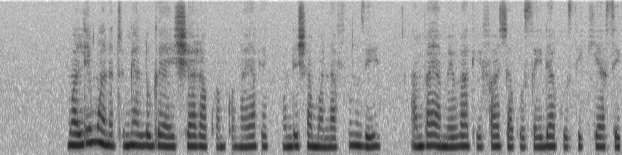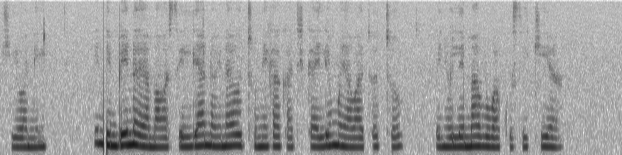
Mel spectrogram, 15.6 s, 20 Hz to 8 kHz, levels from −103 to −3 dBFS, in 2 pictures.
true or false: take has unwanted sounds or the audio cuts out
true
